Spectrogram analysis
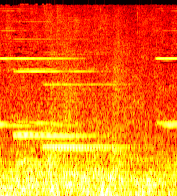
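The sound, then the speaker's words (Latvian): A parliament's electric session bell rings without pause for several seconds, a sustained high tone over a low murmur of background noise, with no one speaking. The chair calls for it before a vote at an extraordinary sitting. “Lūdzu zvanu.”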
